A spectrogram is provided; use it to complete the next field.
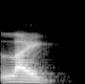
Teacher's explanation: Như là like, tôi nghẹn ở cổ luôn rồi đó. Like, hơi bị chặn lại ở cổ hoàn toàn, giống như ai đó bóp cổ mình lại vậy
